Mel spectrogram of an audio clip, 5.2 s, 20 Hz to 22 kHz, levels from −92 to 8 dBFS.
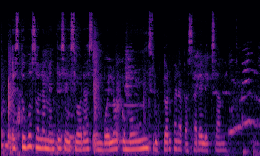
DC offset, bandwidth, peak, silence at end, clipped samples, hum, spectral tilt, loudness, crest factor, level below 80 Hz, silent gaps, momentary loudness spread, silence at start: under 0.1%; 16.5 kHz; -16 dBFS; 0 s; under 0.1%; none; -5.5 dB/octave; -32 LUFS; 16 dB; -68 dBFS; none; 16 LU; 0 s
